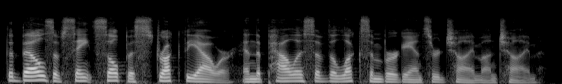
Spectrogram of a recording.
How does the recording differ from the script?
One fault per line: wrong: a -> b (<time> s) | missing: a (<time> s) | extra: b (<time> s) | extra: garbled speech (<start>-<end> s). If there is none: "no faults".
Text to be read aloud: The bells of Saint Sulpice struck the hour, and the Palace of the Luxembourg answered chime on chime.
no faults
